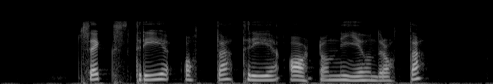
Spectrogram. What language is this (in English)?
Swedish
